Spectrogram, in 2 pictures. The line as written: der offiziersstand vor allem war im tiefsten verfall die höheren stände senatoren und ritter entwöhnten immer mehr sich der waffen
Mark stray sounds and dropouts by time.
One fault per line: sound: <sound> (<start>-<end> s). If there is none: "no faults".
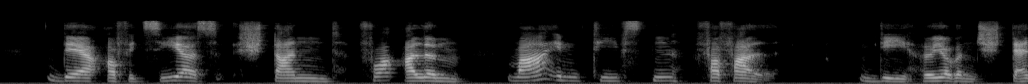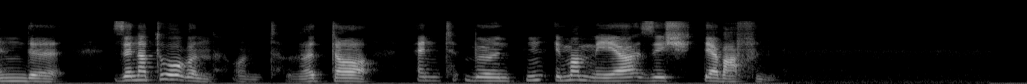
no faults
